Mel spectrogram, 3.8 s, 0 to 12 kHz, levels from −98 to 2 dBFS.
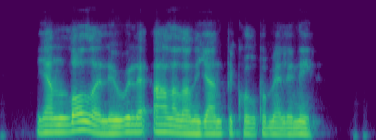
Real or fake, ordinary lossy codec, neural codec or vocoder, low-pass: fake; Opus, 24 kbps; codec, 16 kHz, 4 kbps, FunCodec, trained on LibriTTS, 50 frames a second; 7.2 kHz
